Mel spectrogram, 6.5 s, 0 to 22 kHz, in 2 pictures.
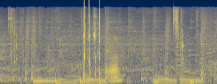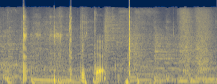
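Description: Underlever pump of a Sharp Fusion 2565 multi-pump pneumatic air rifle being worked by hand to charge it: lever strokes with sharp clacks, a few in all, over steady background music.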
